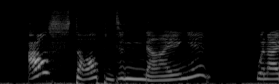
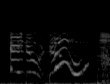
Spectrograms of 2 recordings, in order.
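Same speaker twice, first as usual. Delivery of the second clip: squeaky reply; 11 semitones higher than usual. Pretend.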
